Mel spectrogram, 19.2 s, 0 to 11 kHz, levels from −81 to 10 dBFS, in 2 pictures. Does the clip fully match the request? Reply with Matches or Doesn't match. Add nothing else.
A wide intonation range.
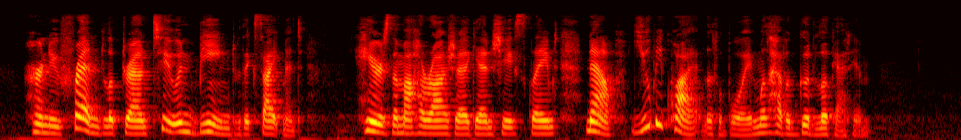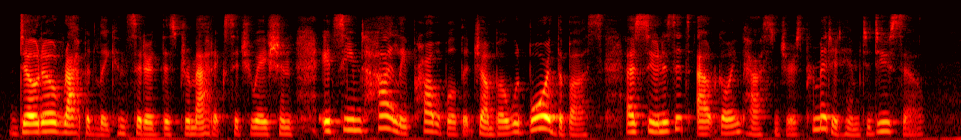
Matches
